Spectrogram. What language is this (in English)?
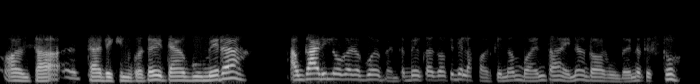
Nepali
